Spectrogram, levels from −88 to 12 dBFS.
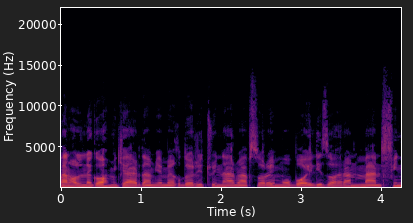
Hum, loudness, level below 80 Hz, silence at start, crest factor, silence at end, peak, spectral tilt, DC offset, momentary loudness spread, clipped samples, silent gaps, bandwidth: none; -36 LUFS; -68 dBFS; 0 s; 20 dB; 0 s; -16 dBFS; -5 dB/octave; under 0.1%; 6 LU; under 0.1%; none; 14 kHz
